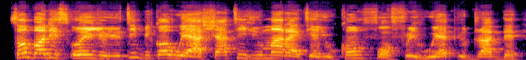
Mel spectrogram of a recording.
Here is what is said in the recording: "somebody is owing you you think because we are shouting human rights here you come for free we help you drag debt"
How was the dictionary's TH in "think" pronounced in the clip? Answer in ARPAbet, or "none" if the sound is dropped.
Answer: T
